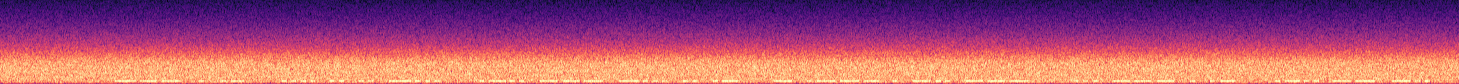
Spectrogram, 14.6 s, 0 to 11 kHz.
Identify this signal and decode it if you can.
Morse code (Hebrew alphabet), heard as a keyed tone, hand-sent with a bug key, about 25 wpm, 460 Hz, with heavy radio static. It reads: הוא חייב להביא תעודה שהוא למד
